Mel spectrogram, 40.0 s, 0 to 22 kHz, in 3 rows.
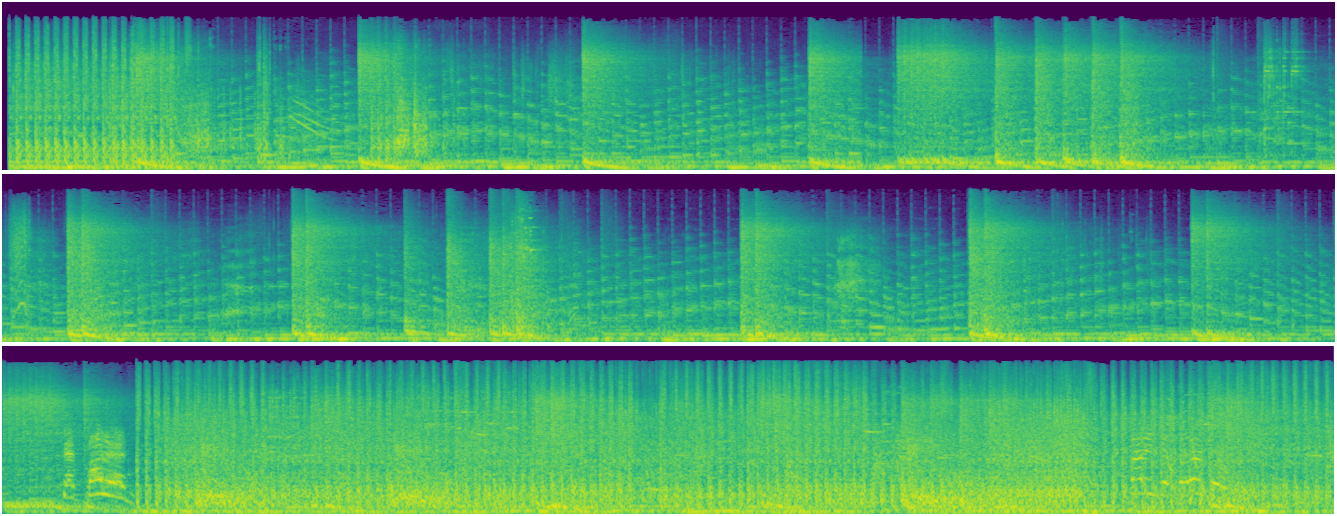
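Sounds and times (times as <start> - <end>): rapid automatic gunfire: 0.0 - 2.1, 28.0 - 39.9.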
